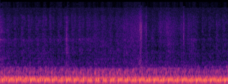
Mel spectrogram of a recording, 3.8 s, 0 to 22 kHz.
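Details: 1997 Ford Mustang GT V8 running on bare exhaust manifolds only, no pipes or catalytic converters fitted, before SLP Loudmouth and BBK X-pipe install: deep, extremely loud raw unmuffled rumble with a lumpy low pulse while driving off the trailer.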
